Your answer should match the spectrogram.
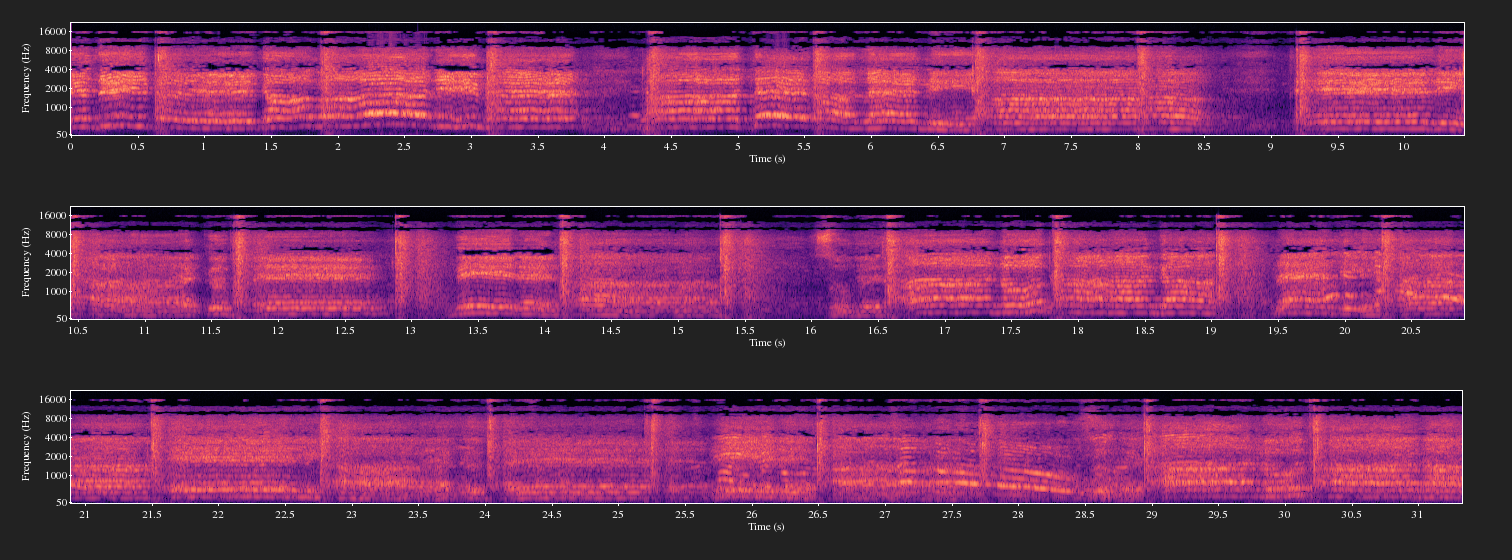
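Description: Men's voices chanting a noha, a mourning lament, in unison in phrases with short breaks between lines. Sharp rhythmic slaps of hands on bare chests (matam) mark the beat roughly once a second.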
